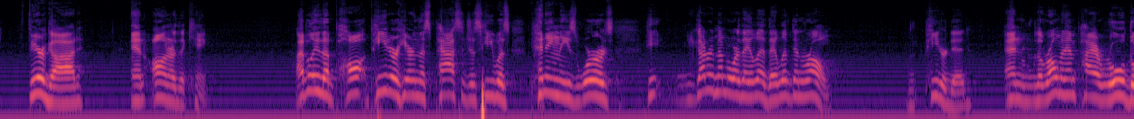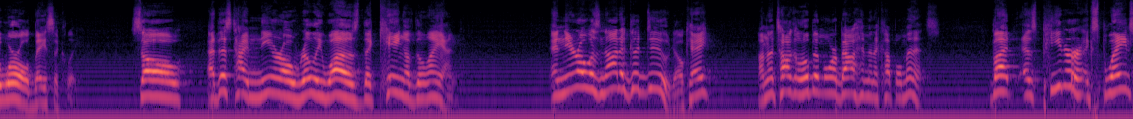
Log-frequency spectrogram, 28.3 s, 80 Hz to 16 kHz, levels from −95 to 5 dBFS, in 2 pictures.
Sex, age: male, 40-59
